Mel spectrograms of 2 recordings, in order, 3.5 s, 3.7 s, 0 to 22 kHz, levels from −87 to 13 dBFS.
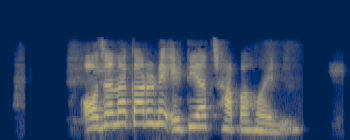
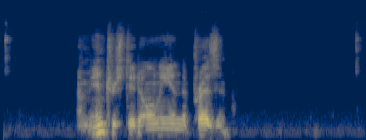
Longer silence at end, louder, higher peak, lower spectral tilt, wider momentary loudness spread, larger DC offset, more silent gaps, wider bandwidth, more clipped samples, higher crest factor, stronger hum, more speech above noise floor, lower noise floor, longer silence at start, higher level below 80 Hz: second, 0.55 s vs 1.4 s; first, -15 LUFS vs -22 LUFS; about the same, -2 dBFS vs -4 dBFS; second, -2.5 dB/octave vs -5.5 dB/octave; second, 11 LU vs 19 LU; neither; neither; second, 8.2 kHz vs 10.5 kHz; neither; about the same, 16 dB vs 20 dB; neither; second, 37 dB vs 47 dB; second, -53 dBFS vs -68 dBFS; first, 0.85 s vs 0.05 s; about the same, -68 dBFS vs -64 dBFS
